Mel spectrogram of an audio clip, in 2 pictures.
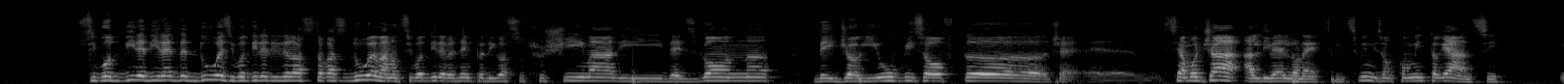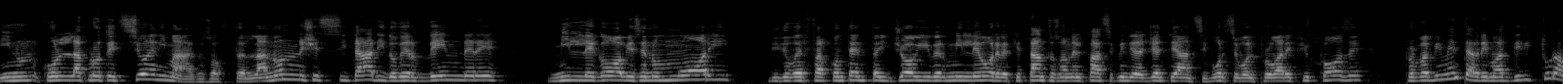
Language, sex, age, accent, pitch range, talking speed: Italian, male, 30-49, native, 130-190 Hz, 170 wpm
